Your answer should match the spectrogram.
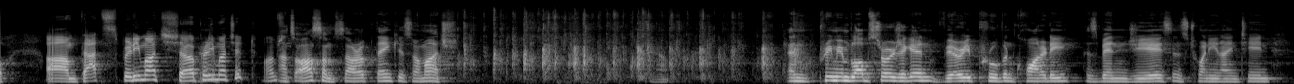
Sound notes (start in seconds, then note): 4.4 applause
